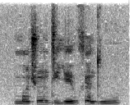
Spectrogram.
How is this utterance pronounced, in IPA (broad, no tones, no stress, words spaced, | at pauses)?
mɑ̃ʃũdi jeu̯xæ̃ du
